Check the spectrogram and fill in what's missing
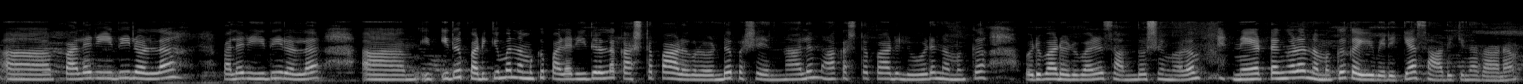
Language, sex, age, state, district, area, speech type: Malayalam, female, 18-30, Kerala, Pathanamthitta, rural, spontaneous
